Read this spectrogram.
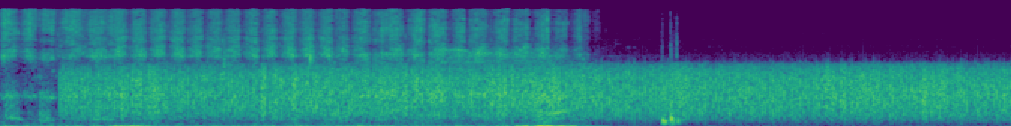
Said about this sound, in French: Ah. C'est quoi ce bordel? Maman, il y a un truc qui déconne avec mon émission préférée, il n'y a que des parasites. Tu veux dire à la radio? Oui, NPR, National Public Radio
